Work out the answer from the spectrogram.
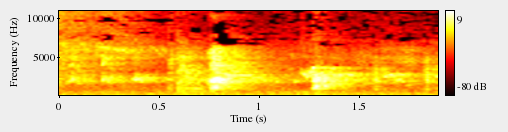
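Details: A lutino cockatiel gives two harsh, raspy chirps about half a second apart, with softer chatter between them over a faint hiss.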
